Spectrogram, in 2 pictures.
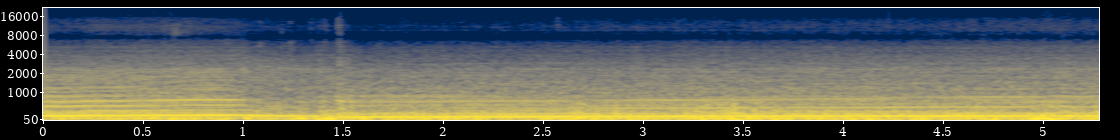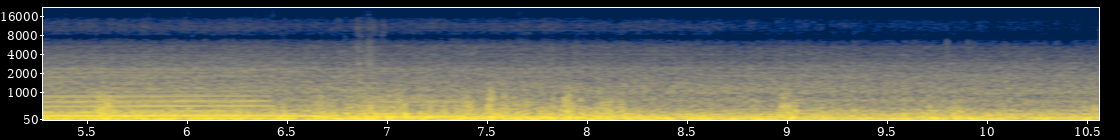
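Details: Mazda Miata on SpeedyEFI: engine pulls up steadily, then stumbles and drops at the same point twice, a consistent misfire at 4900 rpm.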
